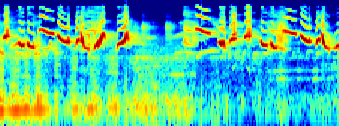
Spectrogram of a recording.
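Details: Kacer, the Oriental magpie-robin, singing rapid phrases of clear looping whistles and sharp upslurs, one short gap midway, then another quick whistled series; faint low rumble early on.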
